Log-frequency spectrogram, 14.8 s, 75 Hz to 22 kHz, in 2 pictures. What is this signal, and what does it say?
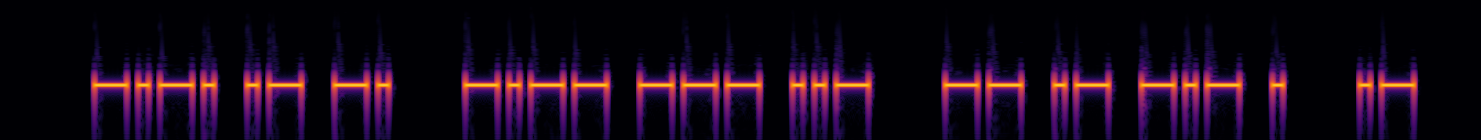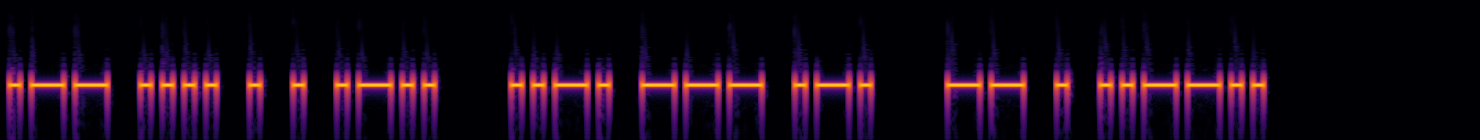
Morse code, heard as a keyed tone, about 22 wpm, 700 Hz. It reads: CAN YOU MAKE A WHEEL FOR ME?
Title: Sentences from Top 1000 Words - Review Part 3 - 22wpm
